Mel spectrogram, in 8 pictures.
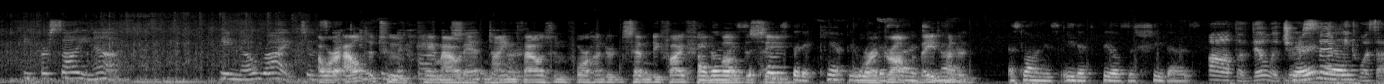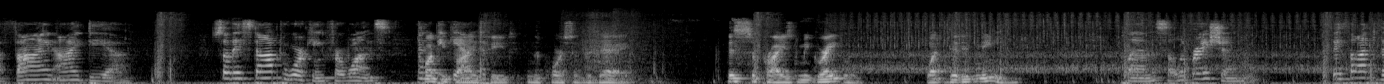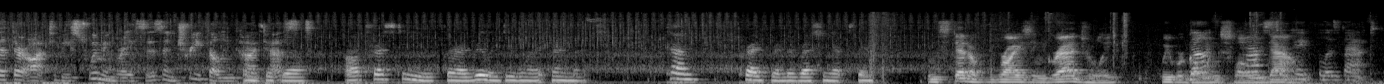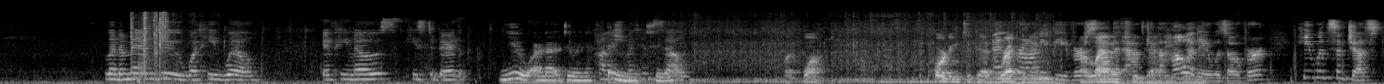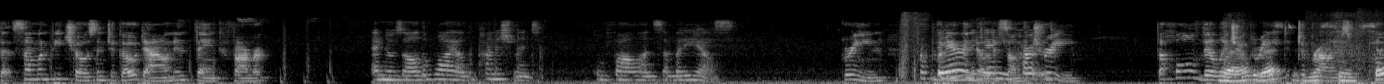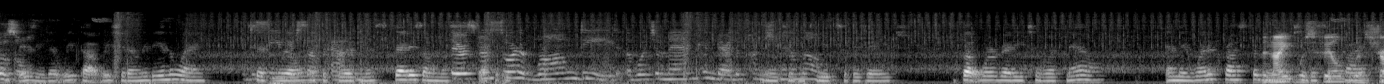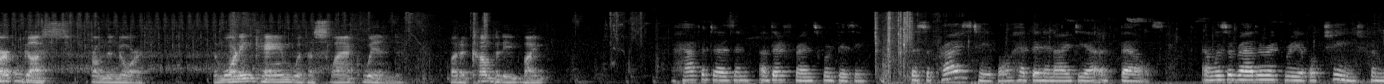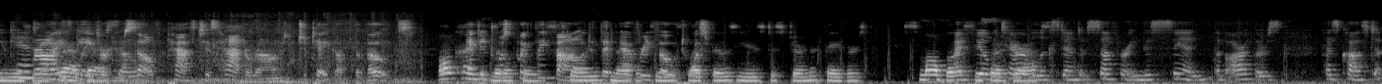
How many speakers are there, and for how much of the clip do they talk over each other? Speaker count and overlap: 4, about 25%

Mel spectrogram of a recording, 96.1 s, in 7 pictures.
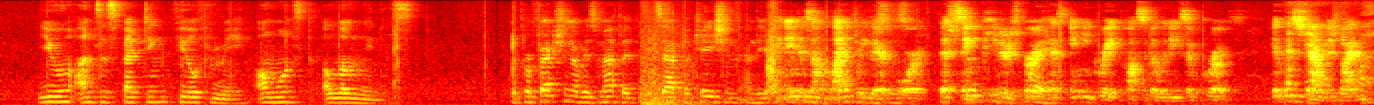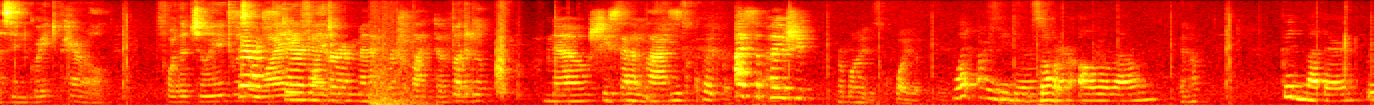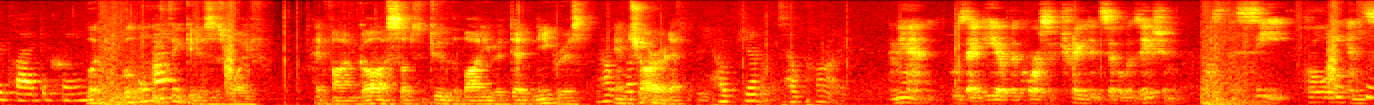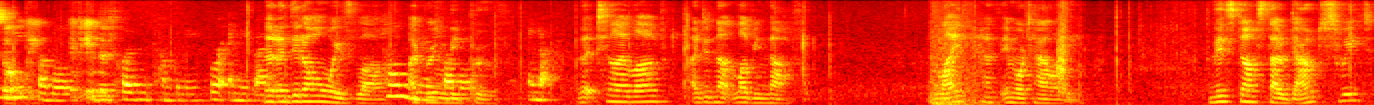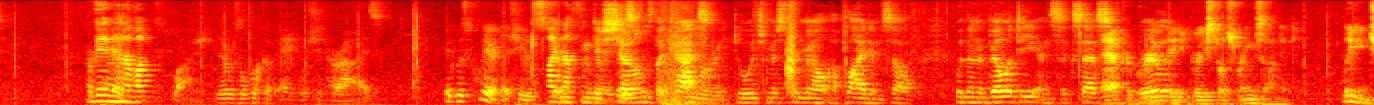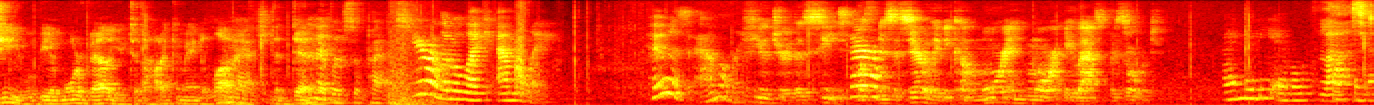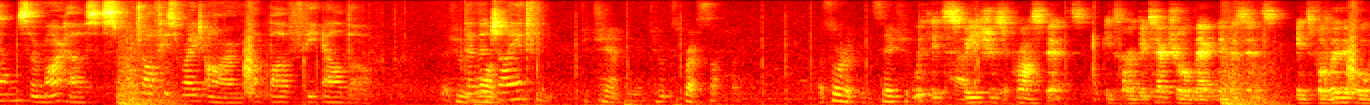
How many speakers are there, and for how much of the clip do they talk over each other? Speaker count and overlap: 8, about 28%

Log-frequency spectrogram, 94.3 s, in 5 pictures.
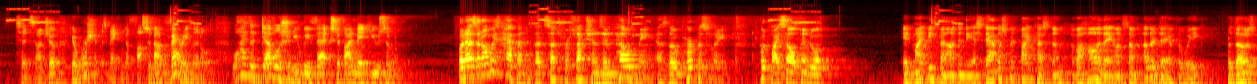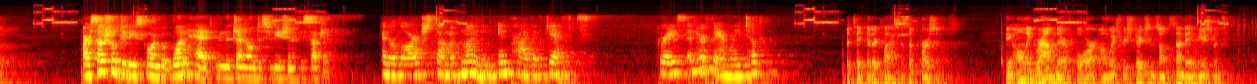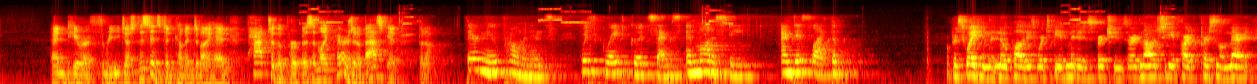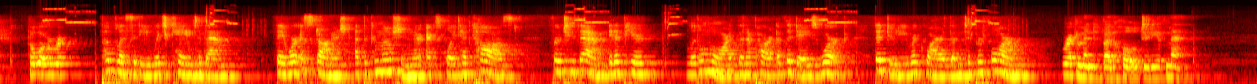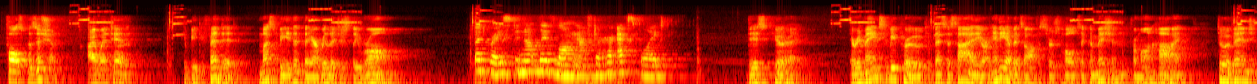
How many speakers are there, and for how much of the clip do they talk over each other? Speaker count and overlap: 5, no overlap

